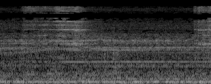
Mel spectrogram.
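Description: Steady background hum of a grocery store with a faint high whine running through it.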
